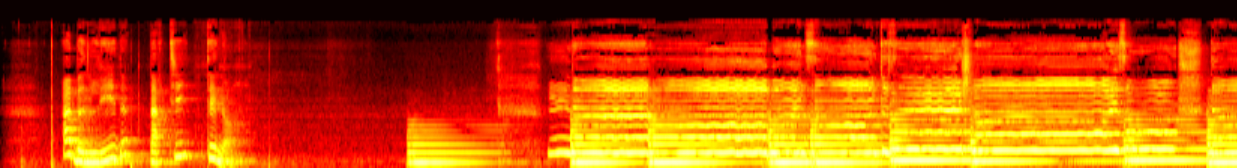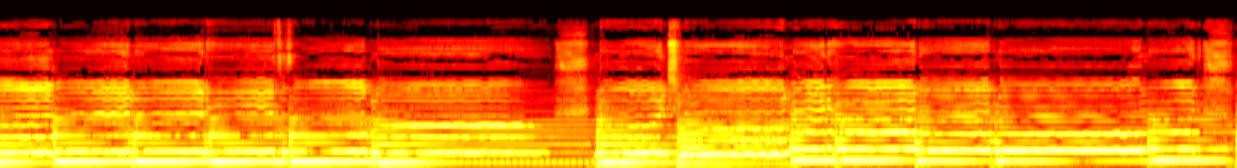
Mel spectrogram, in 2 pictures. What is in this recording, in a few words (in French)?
Ténor; Abendlied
